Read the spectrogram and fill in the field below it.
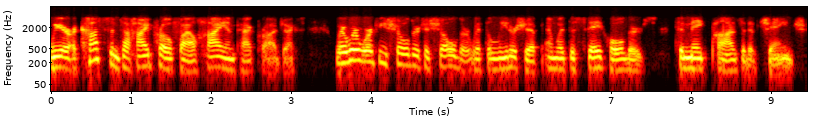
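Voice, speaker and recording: With an American accent, the speech moves along at a middling speed. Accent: Massachusetts accent, noticeable at times. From New England, Massachusetts. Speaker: education consultant. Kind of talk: presentation.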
